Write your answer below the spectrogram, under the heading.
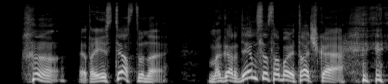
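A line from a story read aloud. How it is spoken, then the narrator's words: Cheerful, laughing loudly. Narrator (Russian): Её явно был в хорошем настроении и громко рассмеялся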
